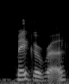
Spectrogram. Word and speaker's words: Megara: Megara, thank you.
